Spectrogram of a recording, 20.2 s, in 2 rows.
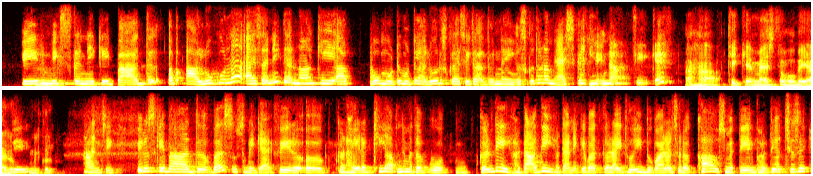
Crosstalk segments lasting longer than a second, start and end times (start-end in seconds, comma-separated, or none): none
